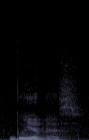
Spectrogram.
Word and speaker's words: Bouillabaisse: Bouillabaisse. Yeah, you say it right. Bouillabaisse.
